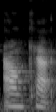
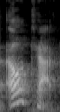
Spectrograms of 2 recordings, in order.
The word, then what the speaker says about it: ALCAT: is how it's spelled it's the owlcat test the first time someone told me about it i thought it was the lcat just the letter l so alocat and what it does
